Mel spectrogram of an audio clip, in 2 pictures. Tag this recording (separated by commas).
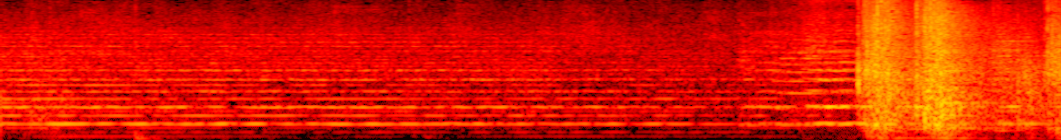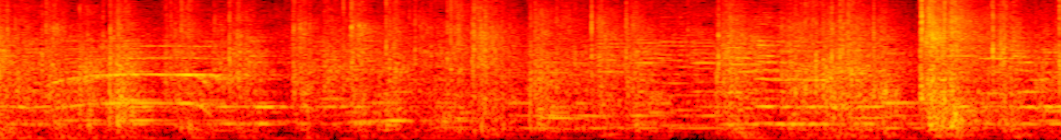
Tap, Music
